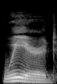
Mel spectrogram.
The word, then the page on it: weird: American English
